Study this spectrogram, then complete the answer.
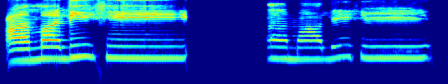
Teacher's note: the ayn, the meme, and the lam are being pronounced for 1 count or 1 second, and the ha is for 2 seconds or 2 counts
